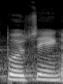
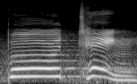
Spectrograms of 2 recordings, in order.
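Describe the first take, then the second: First: Said in the usual way. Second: "Putting" broken into put-ting, pitched high; syllable by syllable. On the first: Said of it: "because there are two vowels". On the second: Shown as a demonstration. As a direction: stretch both syllables of "Putting". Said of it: "there are two syllables".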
